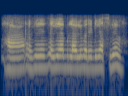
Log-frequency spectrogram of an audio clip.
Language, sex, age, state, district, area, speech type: Odia, male, 18-30, Odisha, Nayagarh, rural, conversation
